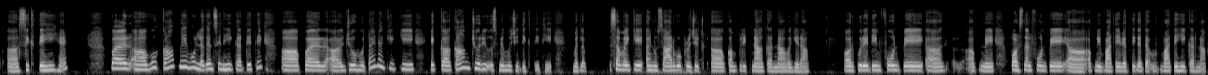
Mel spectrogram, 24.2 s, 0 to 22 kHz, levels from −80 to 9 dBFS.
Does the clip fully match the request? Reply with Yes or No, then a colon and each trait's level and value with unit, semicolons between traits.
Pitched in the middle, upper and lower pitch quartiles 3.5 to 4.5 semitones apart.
No: high, 195 Hz; average, 4.1 semitones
